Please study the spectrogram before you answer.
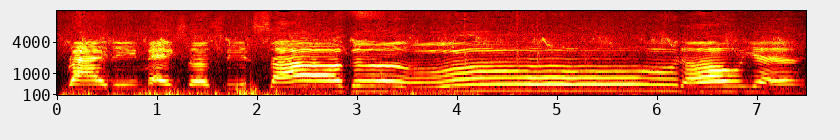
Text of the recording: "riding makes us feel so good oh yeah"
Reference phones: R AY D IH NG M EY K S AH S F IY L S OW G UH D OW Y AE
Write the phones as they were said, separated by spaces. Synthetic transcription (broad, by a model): R AY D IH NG M EY K S AH S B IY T S OW G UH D OW Y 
